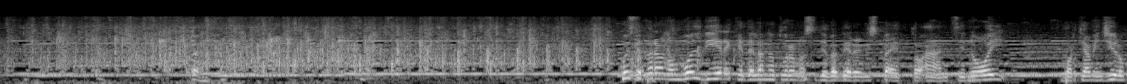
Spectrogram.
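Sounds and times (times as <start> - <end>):
audience applause: 0.0 - 7.2
speech: 1.9 - 2.4, 6.2 - 11.2.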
